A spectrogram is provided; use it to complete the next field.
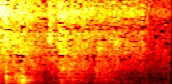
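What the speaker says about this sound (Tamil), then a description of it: "இது எல்லாம் சேர்த்துட்டு நம்ம மீடியமான தீயில வச்சு வறுத்து எடுத்துக்கலாம்" Red chillies dry roasting in a pan over medium heat for Chettinad ennai kathirikai kulambu, giving a soft sizzle with a few stirring scrapes and light utensil clinks near the start that fade to a quiet hiss.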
